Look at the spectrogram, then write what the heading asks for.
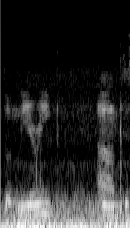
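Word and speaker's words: Laoghaire: no sorry nothing sorry there's a place called leary but jason was familiar with it because we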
